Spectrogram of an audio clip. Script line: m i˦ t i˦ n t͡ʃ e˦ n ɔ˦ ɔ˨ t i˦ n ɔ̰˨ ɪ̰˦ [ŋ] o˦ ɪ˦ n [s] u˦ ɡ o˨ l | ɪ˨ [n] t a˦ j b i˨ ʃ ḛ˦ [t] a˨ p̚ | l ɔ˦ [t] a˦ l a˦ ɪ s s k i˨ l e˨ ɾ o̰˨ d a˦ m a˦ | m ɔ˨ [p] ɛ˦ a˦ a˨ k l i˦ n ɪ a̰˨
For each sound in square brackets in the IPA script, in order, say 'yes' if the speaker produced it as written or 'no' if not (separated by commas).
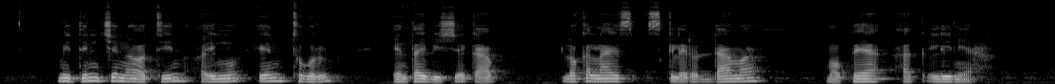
yes, no, yes, no, no, yes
